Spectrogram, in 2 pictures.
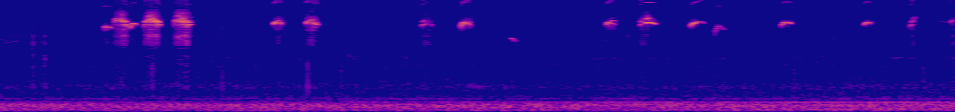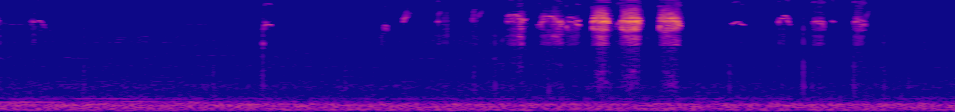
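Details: Black-capped chickadee inside its nest: bursts of very high, thin, short chips in quick clusters, loudest around the start and again near the end, over a steady low hum.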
